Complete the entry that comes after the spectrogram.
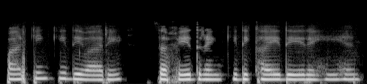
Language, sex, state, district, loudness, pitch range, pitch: Hindi, female, Uttar Pradesh, Lalitpur, -16 LUFS, 225-240 Hz, 230 Hz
